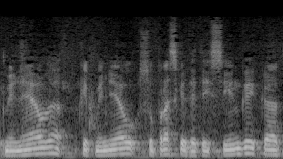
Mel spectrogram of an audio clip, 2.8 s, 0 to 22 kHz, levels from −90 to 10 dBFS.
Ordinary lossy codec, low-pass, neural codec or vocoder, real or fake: MP3, 64 kbps; 14.4 kHz; none; real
